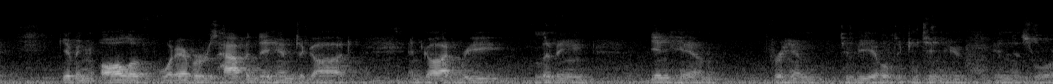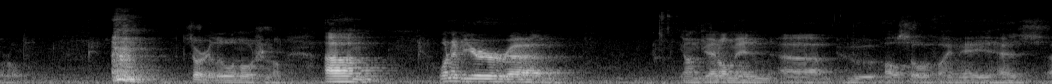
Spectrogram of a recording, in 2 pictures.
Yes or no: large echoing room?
yes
